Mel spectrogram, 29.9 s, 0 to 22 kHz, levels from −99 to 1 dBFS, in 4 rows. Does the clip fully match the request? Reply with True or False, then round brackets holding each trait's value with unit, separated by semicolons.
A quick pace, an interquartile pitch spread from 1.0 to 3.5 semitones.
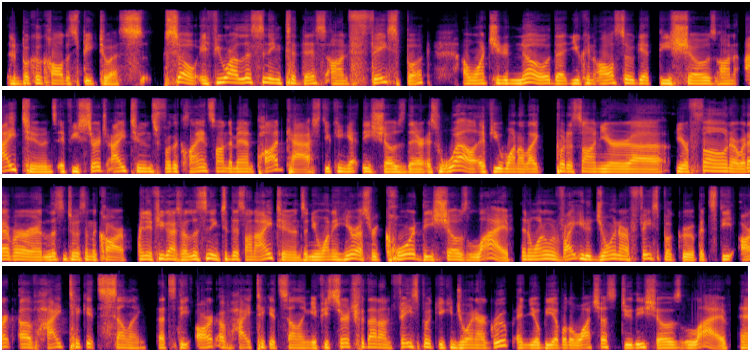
True (280 wpm; 3.0 semitones)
